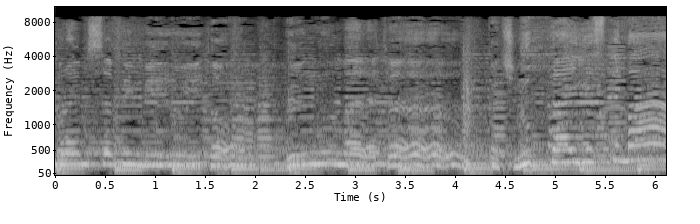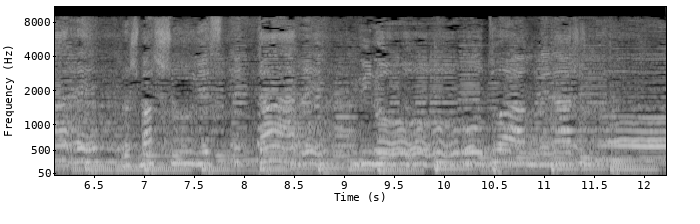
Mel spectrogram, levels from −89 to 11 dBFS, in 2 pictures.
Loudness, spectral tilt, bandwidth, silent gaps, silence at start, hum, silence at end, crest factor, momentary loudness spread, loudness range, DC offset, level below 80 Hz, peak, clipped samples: -16 LUFS; -4.5 dB/octave; 9.4 kHz; none; 0 s; none; 0 s; 16 dB; 4 LU; 2 LU; under 0.1%; -36 dBFS; 0 dBFS; under 0.1%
